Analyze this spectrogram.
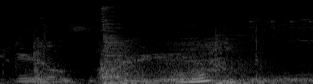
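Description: A game effect whooshes and rumbles as a card lands.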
